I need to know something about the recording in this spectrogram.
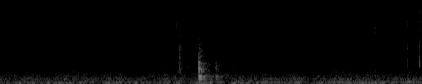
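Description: Electronic pipette aid's small pump running quietly as it draws liquid up a serological pipette, with one sharp plastic click about two seconds in.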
